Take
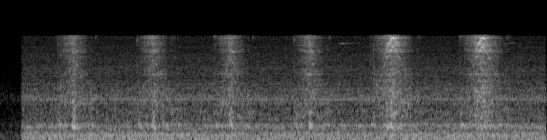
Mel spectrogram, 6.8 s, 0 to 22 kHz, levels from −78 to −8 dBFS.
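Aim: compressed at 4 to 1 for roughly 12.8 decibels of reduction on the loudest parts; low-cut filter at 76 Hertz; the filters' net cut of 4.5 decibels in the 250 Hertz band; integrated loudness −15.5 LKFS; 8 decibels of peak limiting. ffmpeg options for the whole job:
ffmpeg -i in.wav -af "highpass=76,equalizer=frequency=250:width_type=o:gain=-7.5,acompressor=threshold=-32dB:ratio=4,volume=23dB,alimiter=limit=-5.5dB:level=0:latency=1" out.wav

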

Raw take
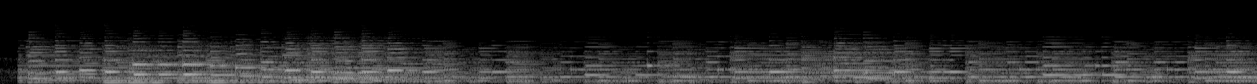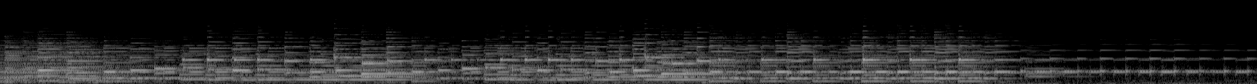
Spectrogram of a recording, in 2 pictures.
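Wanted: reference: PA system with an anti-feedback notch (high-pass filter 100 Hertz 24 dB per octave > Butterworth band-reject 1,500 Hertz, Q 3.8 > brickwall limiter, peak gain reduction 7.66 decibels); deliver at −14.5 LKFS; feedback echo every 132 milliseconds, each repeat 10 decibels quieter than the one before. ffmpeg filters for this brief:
ffmpeg -i in.wav -af "highpass=frequency=100:width=0.5412,highpass=frequency=100:width=1.3066,asuperstop=centerf=1500:order=8:qfactor=3.8,aecho=1:1:132|264|396|528:0.316|0.101|0.0324|0.0104,volume=19.5dB,alimiter=limit=-4.5dB:level=0:latency=1" out.wav

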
